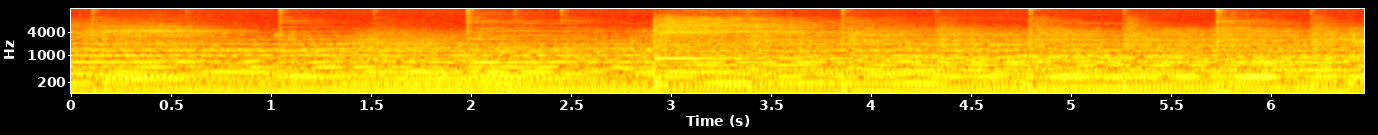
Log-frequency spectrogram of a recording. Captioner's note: exhales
